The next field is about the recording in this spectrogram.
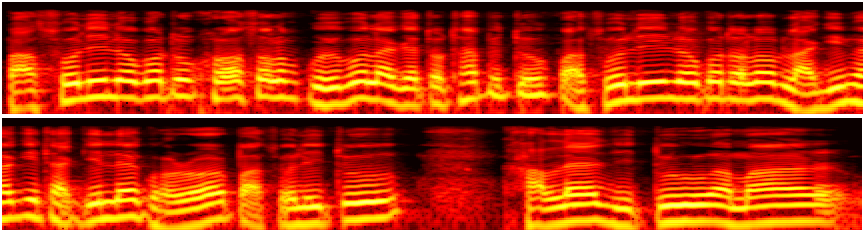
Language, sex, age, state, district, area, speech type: Assamese, male, 60+, Assam, Nagaon, rural, spontaneous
